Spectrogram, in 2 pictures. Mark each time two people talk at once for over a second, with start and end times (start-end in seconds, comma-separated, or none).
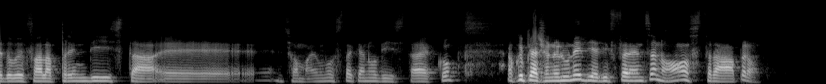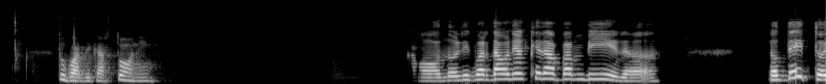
none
